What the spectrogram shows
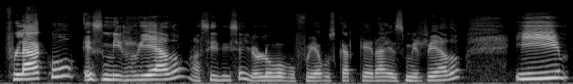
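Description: A woman, talking casually as she explains history to a host. Her voice is smooth and clear at a middle pitch, and she tells her points as lively little stories, checking in with a quick "no?" as she goes. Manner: lively storytelling with repeated "¿no?" tags.

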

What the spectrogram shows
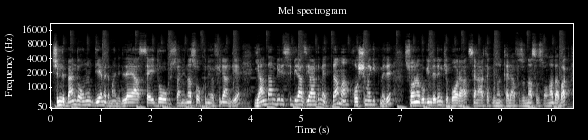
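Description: Chatty young man over soft music. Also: fairly high pitch. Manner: rambling, self-talking, jokey asides. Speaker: vlogger presenting a celebrity biography. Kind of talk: casual chatty monologue.

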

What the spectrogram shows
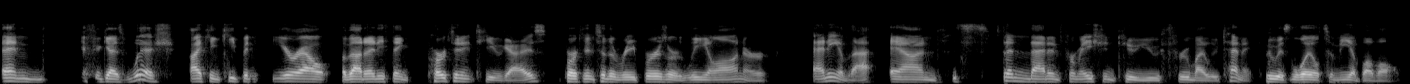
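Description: A man voicing a shrewd male captive spy in a tabletop role-play game, answering questions in a measured, matter-of-fact way. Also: mid-range voice, dry recording, close to an everyday voice. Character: shrewd male captive spy, calm and loyal to his lord. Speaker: game master. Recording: dull, dry lo-fi mic.

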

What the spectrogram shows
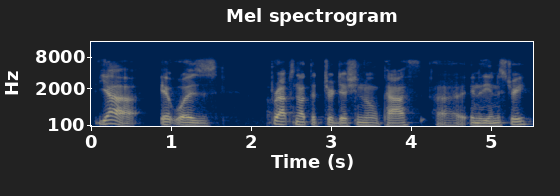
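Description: A man with a lowish voice tells his story at an easy pace, wry and loose, with plenty of fillers. The audio is dull and lo-fi, like a remote call. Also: unhurried. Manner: relaxed and wry, with frequent fillers. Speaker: guest geologist consultant. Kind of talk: casual interview storytelling.

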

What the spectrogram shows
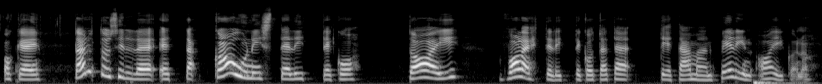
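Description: Giggly high-voiced Finnish woman. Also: lively intonation, a bit bright, clean tone, no room sound, studio quality. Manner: playful, teasing, giggly. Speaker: podcast guest. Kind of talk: casual chat.

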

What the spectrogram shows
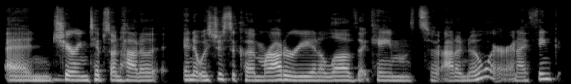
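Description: A woman's voice: medium pitch, fairly even intonation, a little fast, gravelly, a bit bright. A woman guest on a podcast, speaking candidly and with passion, swearing freely as she talks. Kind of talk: casual interview chat.

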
